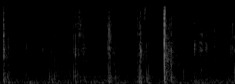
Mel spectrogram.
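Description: Tarot cards being shuffled by hand: a few separate sharp card snaps, the loudest about a second and a half in.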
